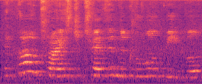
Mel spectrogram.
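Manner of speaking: ordinary delivery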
